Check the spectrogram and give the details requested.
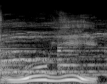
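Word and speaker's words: Wuyu: In the dialect of Shaoxing, Wu Yu is pronounced as Wu Yi, almost the same as Wu Yi.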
